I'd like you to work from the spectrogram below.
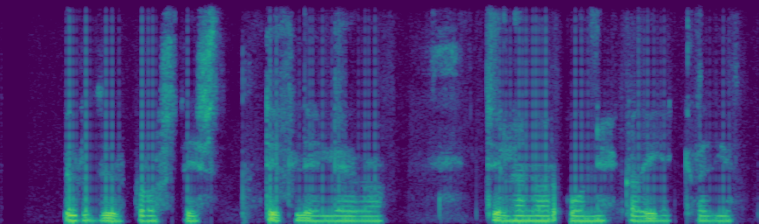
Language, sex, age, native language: Icelandic, male, 13, Icelandic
